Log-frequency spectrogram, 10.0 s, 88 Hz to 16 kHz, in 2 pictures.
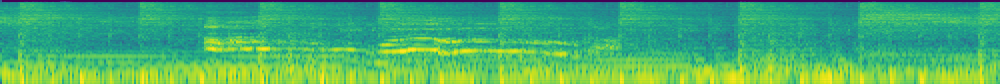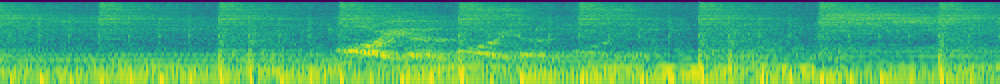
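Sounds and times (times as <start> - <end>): heavy metal guitars: 0.0 - 10.0.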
